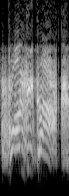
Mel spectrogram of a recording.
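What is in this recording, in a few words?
Hungarian enemy detected mood high, speech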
